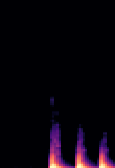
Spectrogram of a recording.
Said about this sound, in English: Emma knocked on the door of the last of Huang's neighbors, Yuto Fujita.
